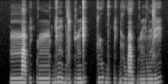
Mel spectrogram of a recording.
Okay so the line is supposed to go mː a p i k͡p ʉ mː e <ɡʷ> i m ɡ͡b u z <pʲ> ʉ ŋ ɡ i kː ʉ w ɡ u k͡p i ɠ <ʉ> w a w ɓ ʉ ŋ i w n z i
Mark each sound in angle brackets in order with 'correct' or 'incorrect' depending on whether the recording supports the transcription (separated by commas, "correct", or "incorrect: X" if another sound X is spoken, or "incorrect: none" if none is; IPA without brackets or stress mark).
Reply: incorrect: ɡ͡b, correct, incorrect: ɨ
